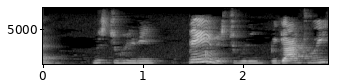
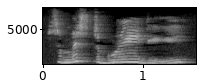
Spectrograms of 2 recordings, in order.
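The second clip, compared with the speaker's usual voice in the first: usual speaking voice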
